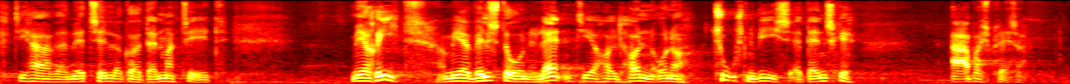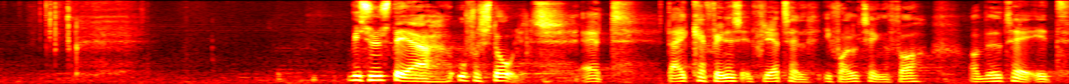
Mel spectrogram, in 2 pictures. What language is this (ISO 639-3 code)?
dan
